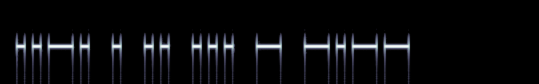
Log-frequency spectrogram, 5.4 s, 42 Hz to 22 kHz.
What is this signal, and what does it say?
Morse code, heard as a keyed tone, about 15 wpm, 690 Hz. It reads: FEISTY
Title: Multi-letter Phonemes 15wpm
